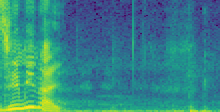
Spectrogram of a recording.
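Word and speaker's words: Gemini: গুগ এসে সার্চ করবেন জিমিনাই।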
